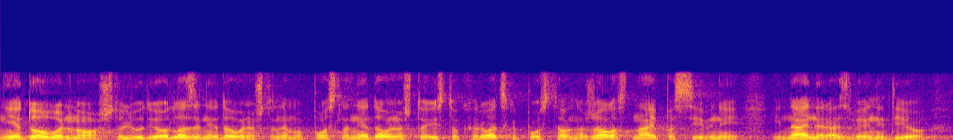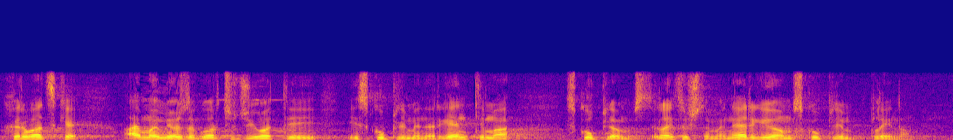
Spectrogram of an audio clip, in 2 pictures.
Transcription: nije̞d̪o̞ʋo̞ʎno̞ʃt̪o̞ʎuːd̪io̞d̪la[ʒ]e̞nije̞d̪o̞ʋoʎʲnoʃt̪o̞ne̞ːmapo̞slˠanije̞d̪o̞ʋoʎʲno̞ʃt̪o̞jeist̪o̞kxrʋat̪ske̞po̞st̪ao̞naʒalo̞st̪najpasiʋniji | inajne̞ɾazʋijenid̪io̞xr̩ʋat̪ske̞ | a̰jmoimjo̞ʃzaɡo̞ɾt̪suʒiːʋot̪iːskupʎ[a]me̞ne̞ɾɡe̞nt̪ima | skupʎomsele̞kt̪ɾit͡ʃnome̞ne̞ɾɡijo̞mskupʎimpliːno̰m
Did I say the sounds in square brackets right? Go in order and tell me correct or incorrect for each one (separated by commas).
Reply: incorrect, incorrect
